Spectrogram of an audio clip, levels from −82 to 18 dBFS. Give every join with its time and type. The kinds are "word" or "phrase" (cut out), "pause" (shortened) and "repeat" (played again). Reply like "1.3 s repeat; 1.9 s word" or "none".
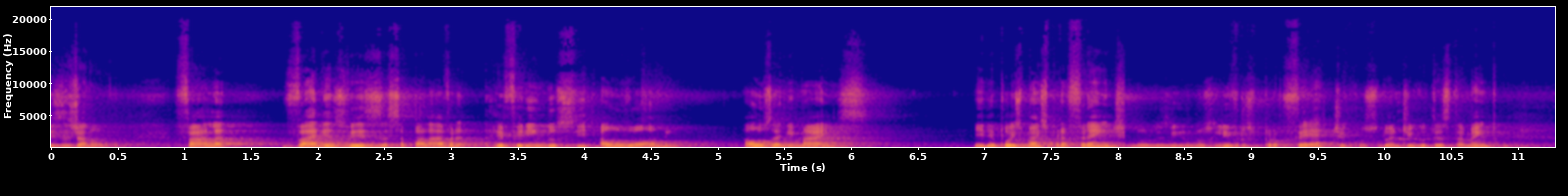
8.1 s word

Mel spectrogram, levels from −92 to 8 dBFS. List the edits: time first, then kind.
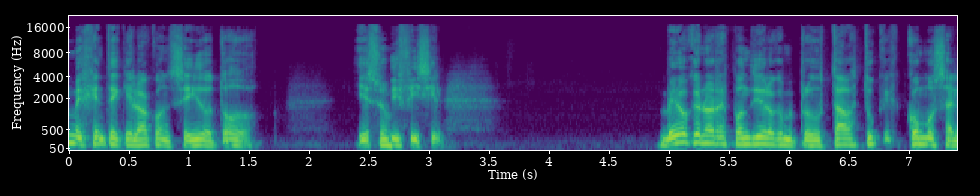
2.7 s word

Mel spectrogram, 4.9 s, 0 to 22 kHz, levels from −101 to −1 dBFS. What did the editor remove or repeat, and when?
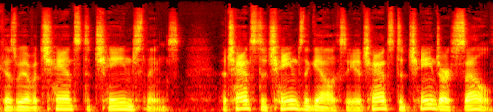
none

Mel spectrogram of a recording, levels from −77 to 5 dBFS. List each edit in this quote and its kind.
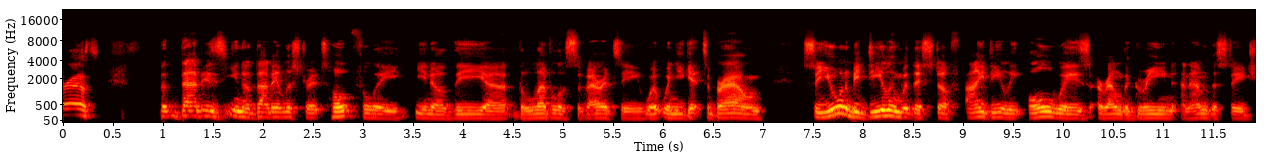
none

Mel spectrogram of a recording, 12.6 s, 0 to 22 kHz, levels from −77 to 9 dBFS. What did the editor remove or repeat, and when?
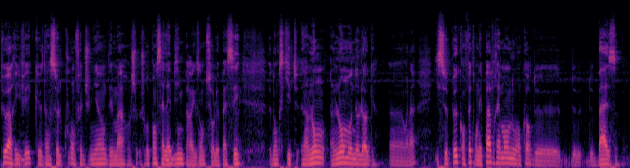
none

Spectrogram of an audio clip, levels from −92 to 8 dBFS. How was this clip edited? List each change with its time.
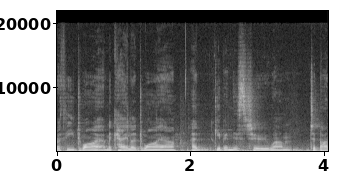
2.3 s word

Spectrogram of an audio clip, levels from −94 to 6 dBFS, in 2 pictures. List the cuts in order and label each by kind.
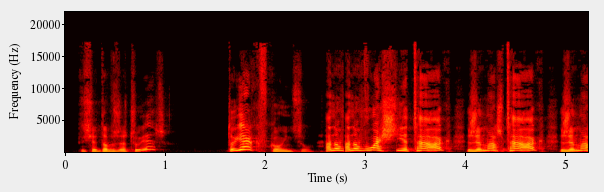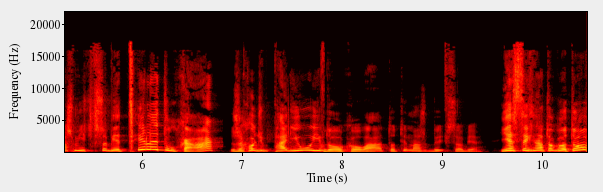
1.3 s pause; 2.8 s repeat; 4.4 s repeat; 6.8 s pause; 7.3 s word; 7.8 s word; 9.0 s phrase; 9.5 s pause

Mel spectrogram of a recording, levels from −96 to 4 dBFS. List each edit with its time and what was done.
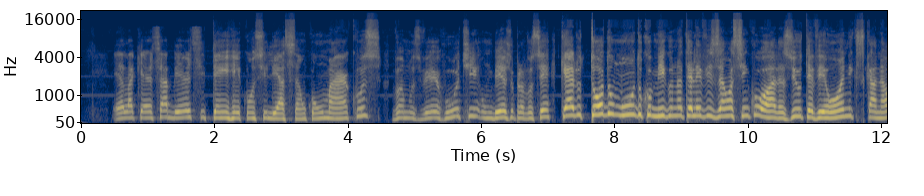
4.6 s pause; 7.1 s pause

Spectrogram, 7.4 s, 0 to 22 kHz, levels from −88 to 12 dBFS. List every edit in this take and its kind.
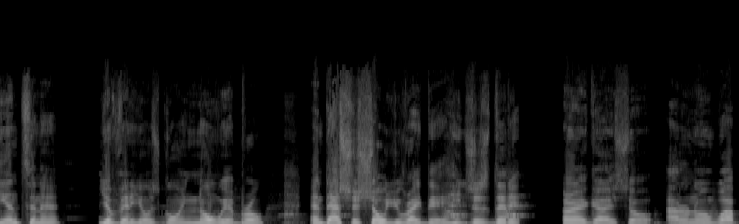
5.3 s pause

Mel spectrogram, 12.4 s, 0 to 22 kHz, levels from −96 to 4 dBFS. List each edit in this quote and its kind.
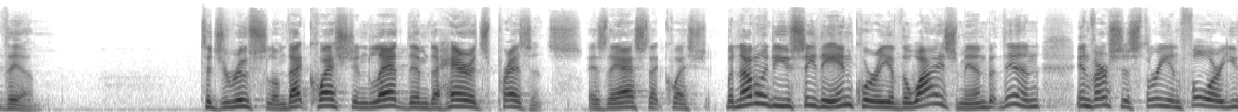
5.8 s pause; 7.2 s pause

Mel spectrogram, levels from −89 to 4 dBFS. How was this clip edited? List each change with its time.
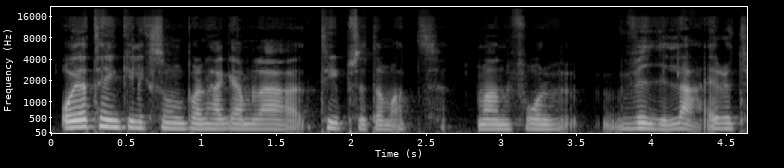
3.6 s pause

